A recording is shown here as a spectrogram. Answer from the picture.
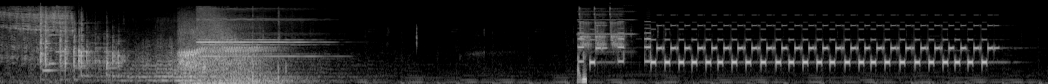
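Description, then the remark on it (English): A loud, dense buzzing of a bee swarm swells up and then fades, followed by a steady, rapidly pulsing high drone that holds for several seconds before stopping abruptly. “Lots of bees.”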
